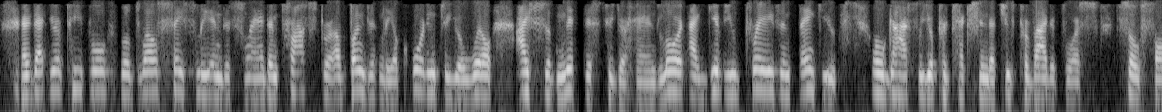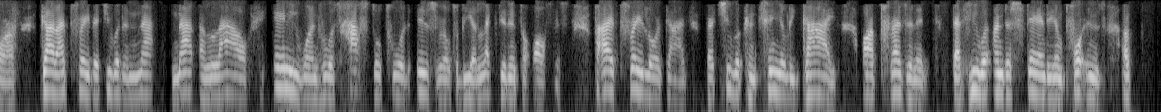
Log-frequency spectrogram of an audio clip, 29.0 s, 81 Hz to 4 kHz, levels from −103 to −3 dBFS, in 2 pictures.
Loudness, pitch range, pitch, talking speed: -30 LUFS, 135-165 Hz, 150 Hz, 170 wpm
